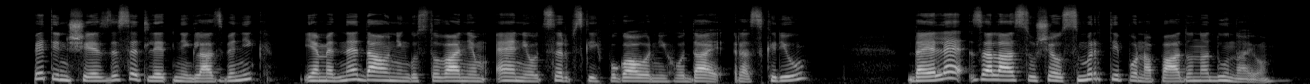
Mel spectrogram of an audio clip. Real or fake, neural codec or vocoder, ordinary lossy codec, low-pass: real; none; none; 19.8 kHz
